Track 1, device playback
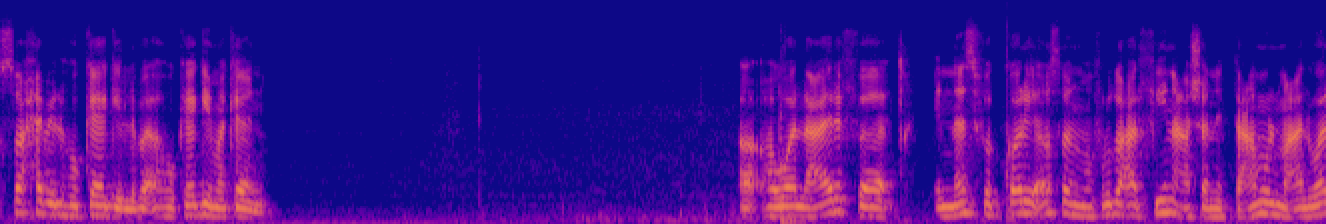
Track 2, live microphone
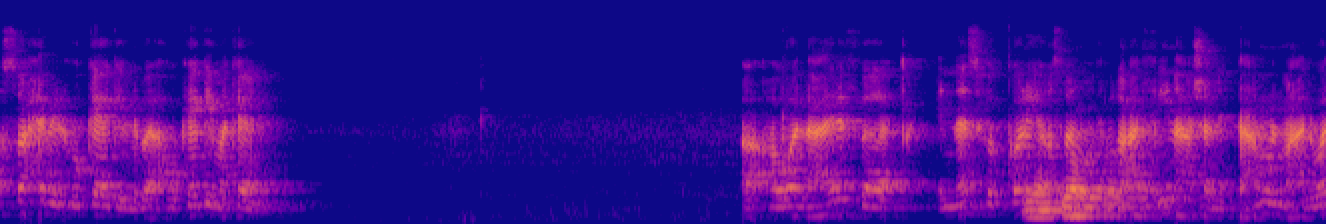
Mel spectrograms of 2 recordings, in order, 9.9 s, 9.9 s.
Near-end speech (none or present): present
